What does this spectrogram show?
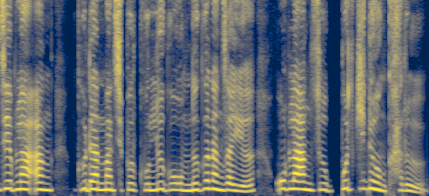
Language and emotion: Bodo, fearful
